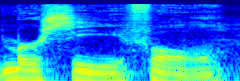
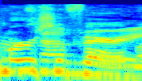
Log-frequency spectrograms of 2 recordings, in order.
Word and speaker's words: Mercyful: And it's I pronounce it that way because there's a Y in it. Mercyful. Not merciful, but Mercyful Fate.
